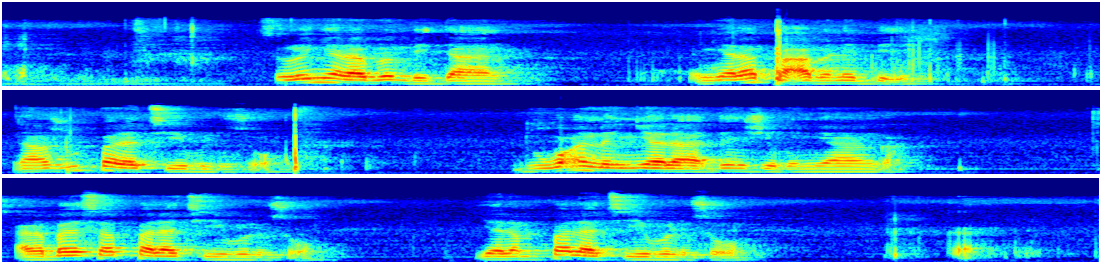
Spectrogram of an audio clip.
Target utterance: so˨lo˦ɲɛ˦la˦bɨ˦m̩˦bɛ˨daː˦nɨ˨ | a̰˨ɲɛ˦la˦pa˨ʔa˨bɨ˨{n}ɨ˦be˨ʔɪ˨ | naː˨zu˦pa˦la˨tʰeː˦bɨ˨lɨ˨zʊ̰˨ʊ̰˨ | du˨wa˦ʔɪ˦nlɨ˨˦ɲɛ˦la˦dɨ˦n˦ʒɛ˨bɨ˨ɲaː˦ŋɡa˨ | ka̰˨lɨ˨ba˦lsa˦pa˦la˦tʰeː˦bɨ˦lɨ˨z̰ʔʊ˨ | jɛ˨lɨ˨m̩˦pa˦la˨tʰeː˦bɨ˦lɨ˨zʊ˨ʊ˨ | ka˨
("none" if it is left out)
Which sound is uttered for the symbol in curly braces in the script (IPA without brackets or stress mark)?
n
